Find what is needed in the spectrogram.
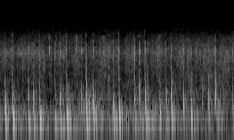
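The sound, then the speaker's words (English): A horse gallops into the darkness, its rider Chuck Connors lashing his spurs into its flanks: hooves in a quick, steady, drumming rhythm, loud, with dense overlapping hoofbeats continuing throughout and no voices. “Lashing the sharp rowels of his spurs into his horse's flanks, Chuck Connors rides into the darkness.”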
